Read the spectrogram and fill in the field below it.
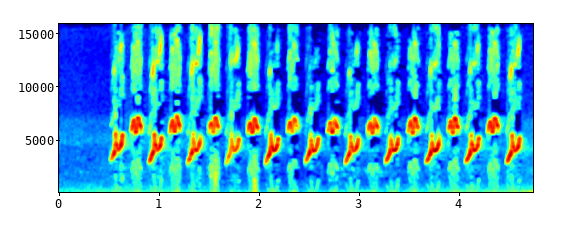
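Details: Cinereous tit lure song, energetic and provoking: around twenty crisp high note pairs in an even, fast rhythm, each a rising slurred whistle with a higher chip above, clean background.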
